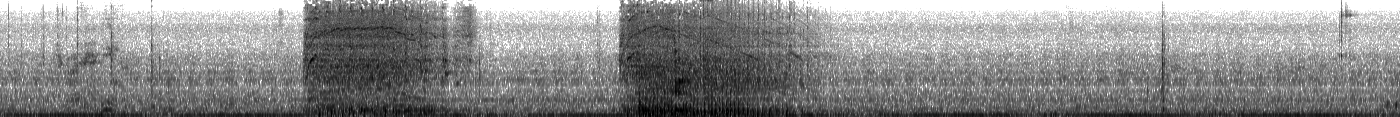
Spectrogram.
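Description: Small single-cylinder engine spun over twice by a corded electric drill, each try lasting three to four seconds with the drill's whine rising and then falling away; the engine does not catch. Its carburetor's main jet port has just been cleared of a blockage.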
